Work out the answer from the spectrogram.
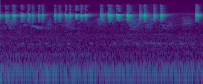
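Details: High, thin, tick-like calls of a Scarlet-backed flowerpecker in a park, delivered in quick rhythmic bunches almost without stop; a faint lower whistled note from another bird and low hum underneath.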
